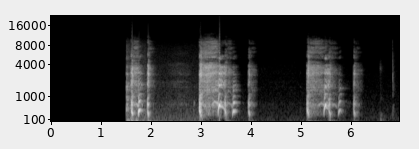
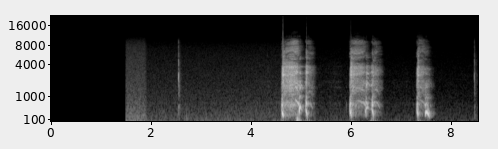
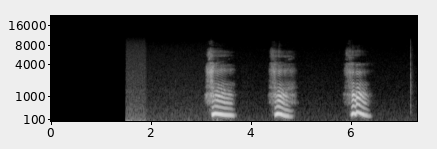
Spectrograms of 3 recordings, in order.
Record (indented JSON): {
  "cough_length": "7.0 s",
  "cough_amplitude": 26028,
  "cough_signal_mean_std_ratio": 0.31,
  "three_cough_length": "8.5 s",
  "three_cough_amplitude": 26028,
  "three_cough_signal_mean_std_ratio": 0.28,
  "exhalation_length": "7.3 s",
  "exhalation_amplitude": 22844,
  "exhalation_signal_mean_std_ratio": 0.36,
  "survey_phase": "beta (2021-08-13 to 2022-03-07)",
  "age": "45-64",
  "gender": "Female",
  "wearing_mask": "No",
  "symptom_none": true,
  "smoker_status": "Never smoked",
  "respiratory_condition_asthma": false,
  "respiratory_condition_other": false,
  "recruitment_source": "REACT",
  "submission_delay": "1 day",
  "covid_test_result": "Negative",
  "covid_test_method": "RT-qPCR",
  "influenza_a_test_result": "Unknown/Void",
  "influenza_b_test_result": "Unknown/Void"
}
